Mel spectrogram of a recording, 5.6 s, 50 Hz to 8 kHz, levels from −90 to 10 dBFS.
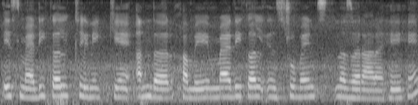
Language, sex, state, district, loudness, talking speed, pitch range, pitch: Hindi, female, Madhya Pradesh, Dhar, -16 LUFS, 130 wpm, 205-230 Hz, 220 Hz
